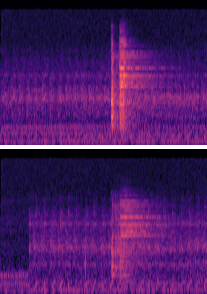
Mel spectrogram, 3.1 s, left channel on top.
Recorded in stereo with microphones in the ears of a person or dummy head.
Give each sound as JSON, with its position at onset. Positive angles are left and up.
{"t": 1.7, "sound": "a clink", "side_deg": 45, "distance_m": 0.5}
